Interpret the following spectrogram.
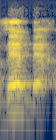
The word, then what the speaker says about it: Weber: Este aqui, este sociólogo aqui, ele se chama Weber, Max Weber. Tem gente que fala Weber, né? A pronúncia eu deixo por conta suas aí. Weber ou Weber.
